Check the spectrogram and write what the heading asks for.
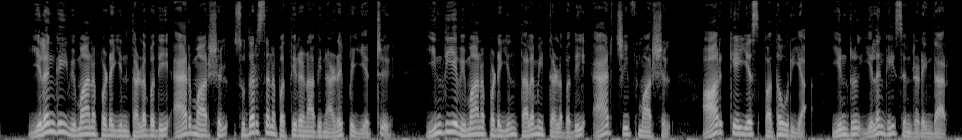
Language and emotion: Tamil, neutral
